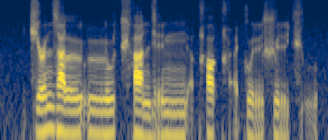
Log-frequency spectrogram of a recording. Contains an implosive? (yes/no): no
